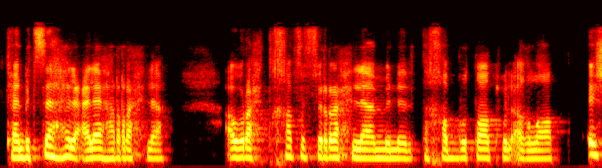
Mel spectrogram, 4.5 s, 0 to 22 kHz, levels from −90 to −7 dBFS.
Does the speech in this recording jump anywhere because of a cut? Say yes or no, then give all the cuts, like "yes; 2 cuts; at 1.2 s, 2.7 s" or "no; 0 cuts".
no; 0 cuts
